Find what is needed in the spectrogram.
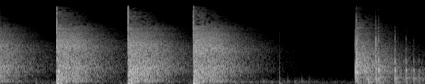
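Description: Steel claw hammer striking a spring-loaded metal tool held against a glued walnut-and-maple block. There are four hard blows, each ringing briefly, with a longer pause before the last. The glue joint does not crack.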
